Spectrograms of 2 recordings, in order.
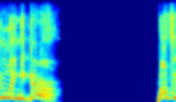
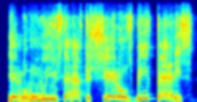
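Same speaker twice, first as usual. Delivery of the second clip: ordinary talk, nothing marked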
